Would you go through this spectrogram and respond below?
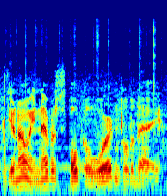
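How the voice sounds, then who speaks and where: A sombre American doctor in an old radio play. His voice is on the low side, quiet and clinical, with music clearly behind it. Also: animated, a little fast, lo-fi sound. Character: sombre, matter-of-fact doctor in a hospital. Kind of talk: 1940s radio drama acting.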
